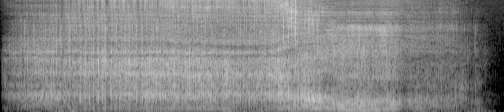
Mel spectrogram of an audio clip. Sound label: idle, zombie; DayZ-Epoch; dayz sfx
